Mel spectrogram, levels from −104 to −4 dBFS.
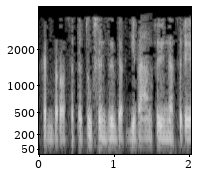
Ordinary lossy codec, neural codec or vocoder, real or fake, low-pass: MP3, 16 kbps; none; real; 3.6 kHz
